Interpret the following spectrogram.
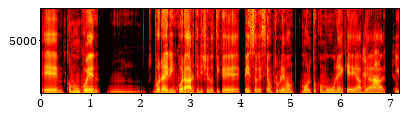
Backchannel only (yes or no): yes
